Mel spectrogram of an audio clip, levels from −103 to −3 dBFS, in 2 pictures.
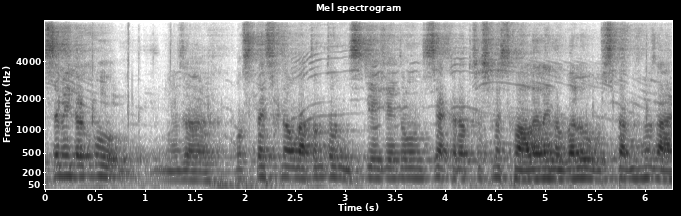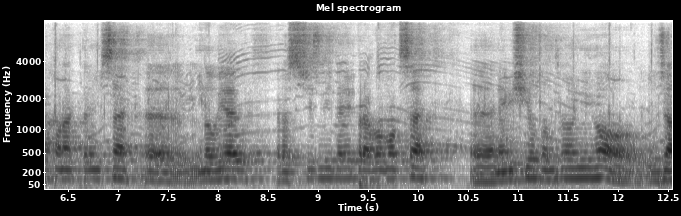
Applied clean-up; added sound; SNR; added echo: neural separator model SepFormer DNS4.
